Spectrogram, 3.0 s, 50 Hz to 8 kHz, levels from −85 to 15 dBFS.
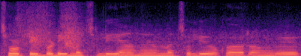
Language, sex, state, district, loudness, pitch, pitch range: Hindi, female, Haryana, Rohtak, -16 LUFS, 210 Hz, 205-210 Hz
